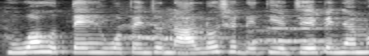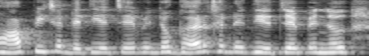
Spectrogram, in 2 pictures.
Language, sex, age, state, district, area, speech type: Sindhi, female, 18-30, Gujarat, Junagadh, rural, spontaneous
